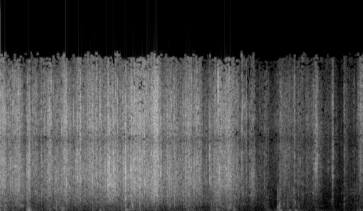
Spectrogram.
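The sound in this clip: Paper crinkling and rustling as a Christmas present is unwrapped, a dense run of crackly crumpling bursts that goes on throughout and eases slightly toward the end.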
